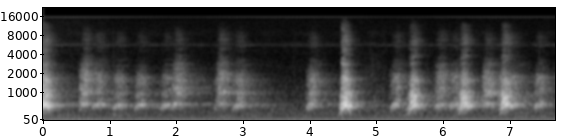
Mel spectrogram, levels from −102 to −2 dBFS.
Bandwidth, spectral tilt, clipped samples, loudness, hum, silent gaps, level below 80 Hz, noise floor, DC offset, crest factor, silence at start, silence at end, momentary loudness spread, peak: 16 kHz; -3 dB/octave; under 0.1%; -28 LUFS; none; none; -62 dBFS; -61 dBFS; under 0.1%; 24 dB; 0 s; 0.15 s; 21 LU; -6 dBFS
